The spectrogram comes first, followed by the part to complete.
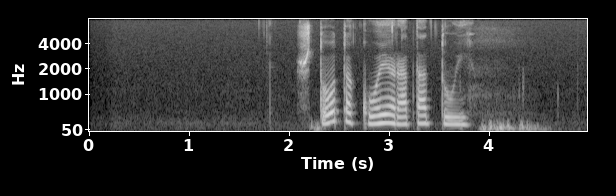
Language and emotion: Russian, neutral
